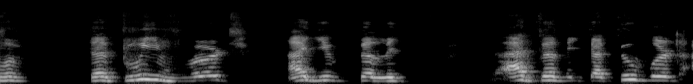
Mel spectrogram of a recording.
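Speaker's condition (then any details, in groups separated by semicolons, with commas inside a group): Cerebral palsy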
